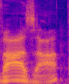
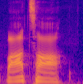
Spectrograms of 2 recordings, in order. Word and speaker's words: Vasa: Ja, und zwar sprechen wir über die Vasa oder historisch auch Vasa mit W, also eigentlich schreibt man das mit V-A-S-A. Also das ist so ein bisschen das Ding. Also es ist benannt nach dem Haus Vasa oder auch Vaza, polnisch. Das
